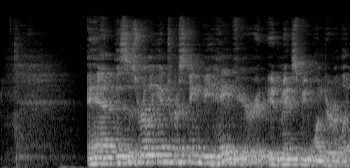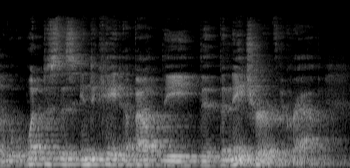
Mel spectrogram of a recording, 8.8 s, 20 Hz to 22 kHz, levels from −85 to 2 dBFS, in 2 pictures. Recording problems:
room echo; noticeable; dies away in 0.9 s
off-mic speech; somewhat distant

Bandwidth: 14.5 kHz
